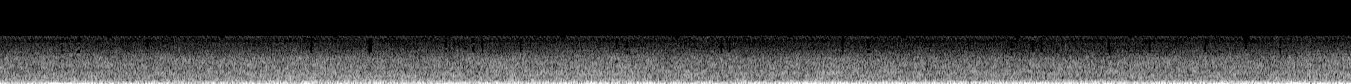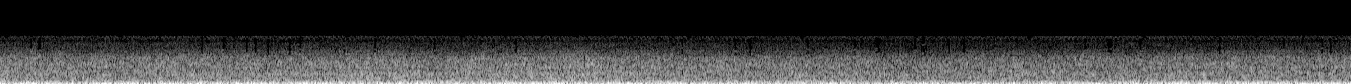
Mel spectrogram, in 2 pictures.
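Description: A vehicle's engine rumbles steadily as it drives.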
